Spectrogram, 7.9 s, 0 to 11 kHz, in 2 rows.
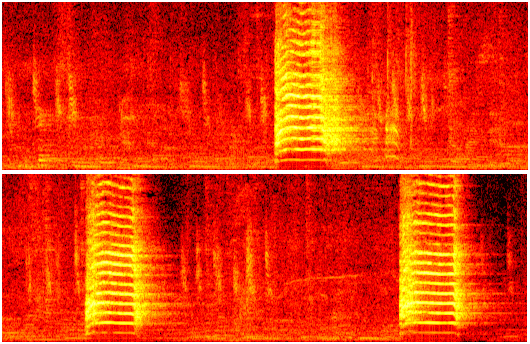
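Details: Salmon-crested cockatoo calling incessantly at Omiya Park Small Zoo, Japan, in December 2017: three loud, harsh, rasping screeches, each about half a second long, spaced roughly every two to three seconds over low background noise.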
